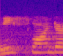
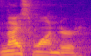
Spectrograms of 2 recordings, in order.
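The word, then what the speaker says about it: Niswander: of his last name niece wander and this wonder i think it's nice wander like uh like okay yeah nice nice guy okay nice guy yeah i i think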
